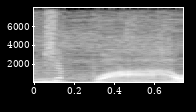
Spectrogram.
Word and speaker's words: Chippewa: Chipua.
